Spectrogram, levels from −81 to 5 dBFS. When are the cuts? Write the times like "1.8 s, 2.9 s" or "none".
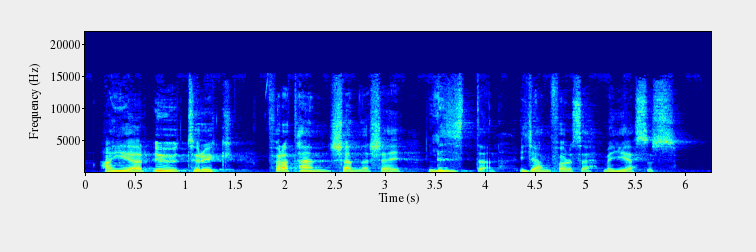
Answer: none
